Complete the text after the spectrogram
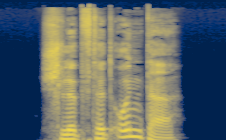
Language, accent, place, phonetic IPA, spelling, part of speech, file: German, Germany, Berlin, [ˌʃlʏp͡ftət ˈʊntɐ], schlüpftet unter, verb, De-schlüpftet unter.ogg
- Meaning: inflection of unterschlüpfen: 1. second-person plural preterite 2. second-person plural subjunctive II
